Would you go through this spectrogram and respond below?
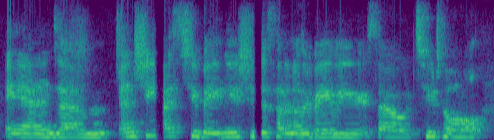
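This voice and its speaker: A woman's voice: medium pitch, steady tone, moderate pace, fairly bright tone. Gushing woman on distant, echoey audio. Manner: gushing, grateful, talkative. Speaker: podcast guest, podcaster. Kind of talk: casual interview chat. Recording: distant, roomy, muffled remote audio.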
